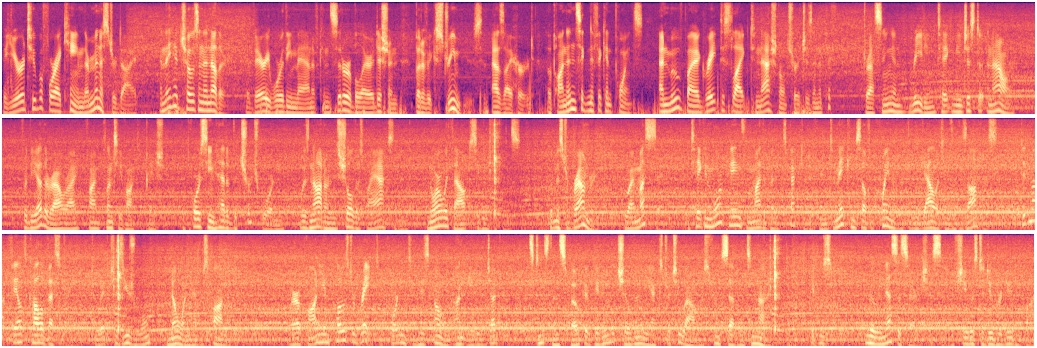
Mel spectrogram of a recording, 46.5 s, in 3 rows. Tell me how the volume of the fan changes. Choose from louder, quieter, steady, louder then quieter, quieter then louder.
louder.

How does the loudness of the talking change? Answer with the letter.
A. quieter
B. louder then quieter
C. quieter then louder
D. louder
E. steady
E.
